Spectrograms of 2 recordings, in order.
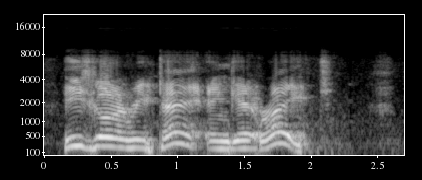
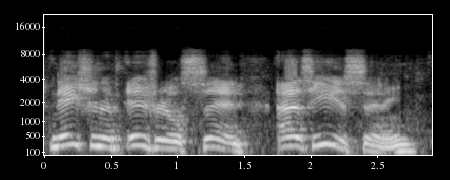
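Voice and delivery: ordinary delivery

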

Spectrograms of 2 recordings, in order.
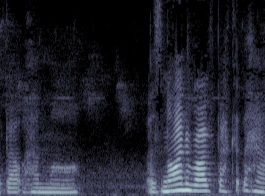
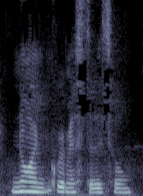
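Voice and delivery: usual speaking voice

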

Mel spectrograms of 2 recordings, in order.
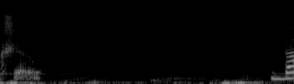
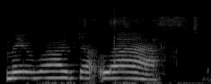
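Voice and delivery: usual speaking voice

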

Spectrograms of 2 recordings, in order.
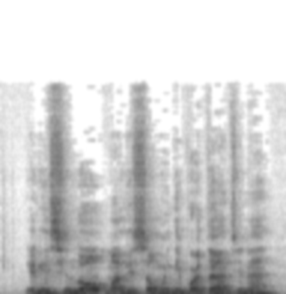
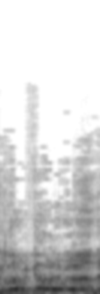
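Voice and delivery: higher, louder blá blá mimicking ecstatic tongues; mock tongues babble; 8 semitones higher, 4 dB louder, slower than usual. Preacher mocks church tongues with high loud babble. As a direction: ham up the babbling of a worshipper. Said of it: "o outro já fica emocionado".

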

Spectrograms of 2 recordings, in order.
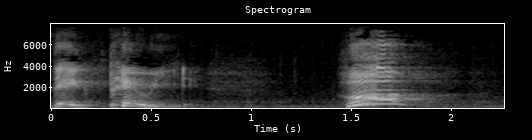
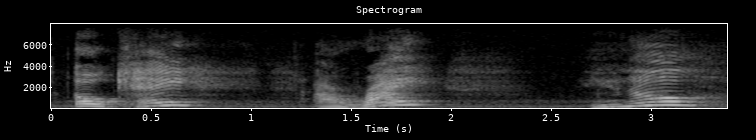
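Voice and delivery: ordinary talk

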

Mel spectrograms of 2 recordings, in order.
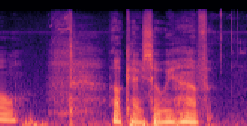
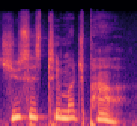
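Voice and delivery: much higher, louder rueful exclamation; exasperated; 10 semitones higher, 5 dB louder than usual. Real, not acted. The audio test crashes it, he exclaims to viewers. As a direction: laugh off the failure.

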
